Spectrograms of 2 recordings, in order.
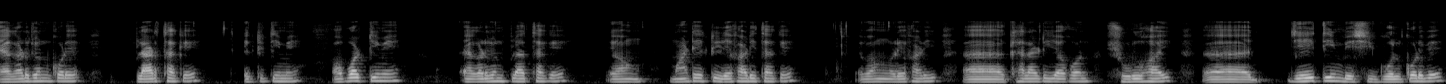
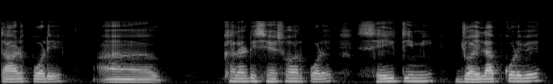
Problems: none marked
